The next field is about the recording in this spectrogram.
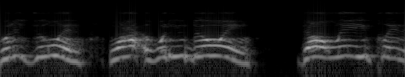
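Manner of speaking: mock pleading, high and begging. Retelling how he begged her not to leave: imitating someone begging. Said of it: "and begging me not to leave".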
